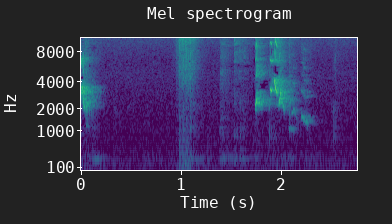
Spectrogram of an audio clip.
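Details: A pet budgerigar from a home flock, October 2024, gives a brief high chirp, then after a soft thump a quick run of bright twittering notes.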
